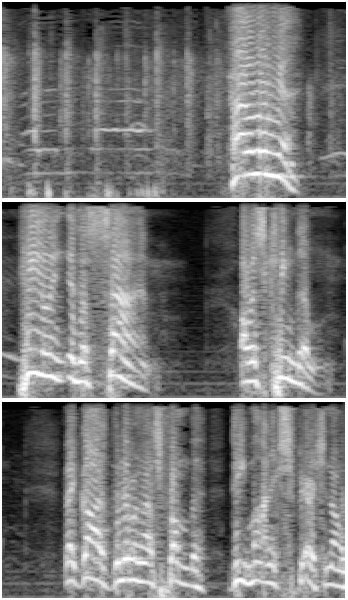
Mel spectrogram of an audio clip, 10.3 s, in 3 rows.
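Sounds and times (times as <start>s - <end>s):
audience clapping hands: 0.0s - 3.6s
speech: 2.4s - 5.0s, 5.8s - 6.6s, 7.5s - 10.2s.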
